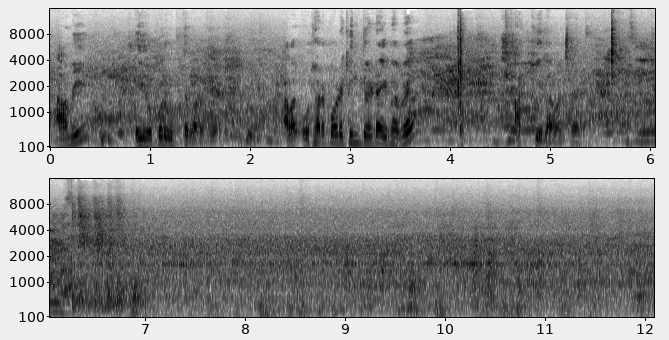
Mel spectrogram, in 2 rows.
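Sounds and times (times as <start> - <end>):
train wheels rumbling: 5.6 - 12.0.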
